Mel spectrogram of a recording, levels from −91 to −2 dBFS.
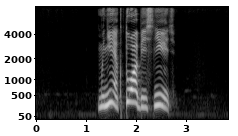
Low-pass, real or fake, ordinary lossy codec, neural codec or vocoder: none; real; none; none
